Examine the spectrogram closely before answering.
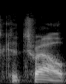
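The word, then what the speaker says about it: Cattrall: beautiful kim uh cattrill do you pronounce it catcher or catrell arson it's catrell but i mean yeah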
